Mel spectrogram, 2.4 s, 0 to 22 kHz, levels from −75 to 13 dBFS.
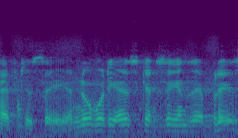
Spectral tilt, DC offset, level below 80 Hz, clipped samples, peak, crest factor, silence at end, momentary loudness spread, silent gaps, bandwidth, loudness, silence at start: -3.5 dB/octave; under 0.1%; -56 dBFS; under 0.1%; -6 dBFS; 20 dB; 0 s; 4 LU; none; 15 kHz; -26 LUFS; 0 s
